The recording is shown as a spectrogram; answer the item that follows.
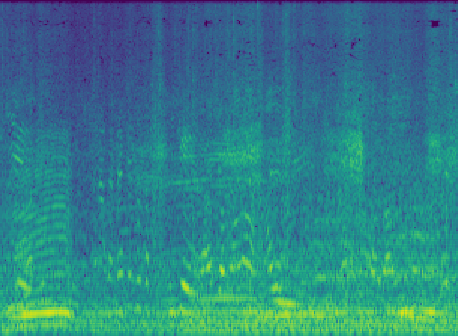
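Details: Agitated female cow, described as raging like a matador's bull, gives one hoarse low moo early on, then quieter murmuring sounds and stall noise.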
